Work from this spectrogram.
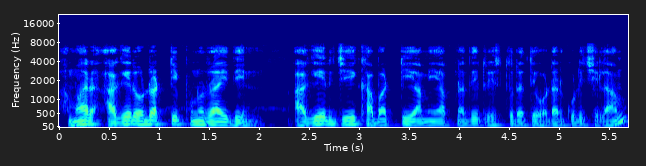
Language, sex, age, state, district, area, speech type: Bengali, male, 60+, West Bengal, South 24 Parganas, rural, spontaneous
